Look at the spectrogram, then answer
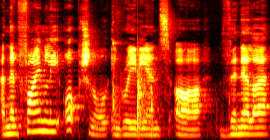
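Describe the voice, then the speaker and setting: Moderate-paced speech from a woman over noticeable background noise. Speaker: cooking show host. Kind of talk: tutorial. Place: kitchen.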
